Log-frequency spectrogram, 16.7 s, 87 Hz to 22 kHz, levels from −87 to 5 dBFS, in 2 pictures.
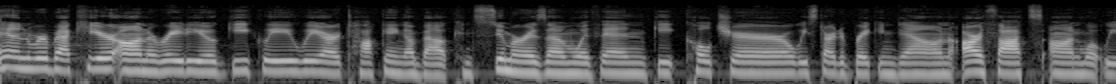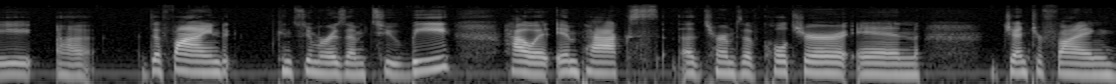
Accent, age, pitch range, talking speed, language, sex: American, 20-39, 175-205 Hz, 140 wpm, English, female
